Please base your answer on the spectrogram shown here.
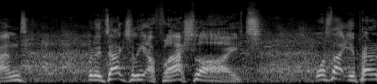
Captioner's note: audience laughs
